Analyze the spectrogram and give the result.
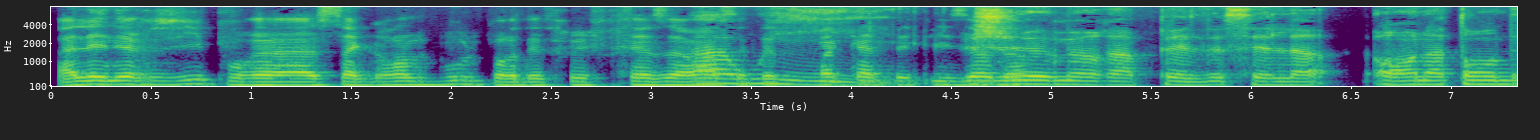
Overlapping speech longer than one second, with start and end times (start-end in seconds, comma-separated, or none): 3.2-5.0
